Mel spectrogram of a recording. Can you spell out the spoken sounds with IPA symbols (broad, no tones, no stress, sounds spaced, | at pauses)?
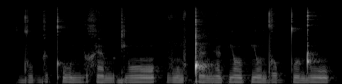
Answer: d u ɡ ø kʼ u mʲ ɤ x æ̃ n̪ ø ɡ j õ | v õ v ǃ æ̃ ɡ æ̃ pʲ ɔ̃ ʊ̯ pʲ õ d ɤ b t̪ ũ ɖ ũ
